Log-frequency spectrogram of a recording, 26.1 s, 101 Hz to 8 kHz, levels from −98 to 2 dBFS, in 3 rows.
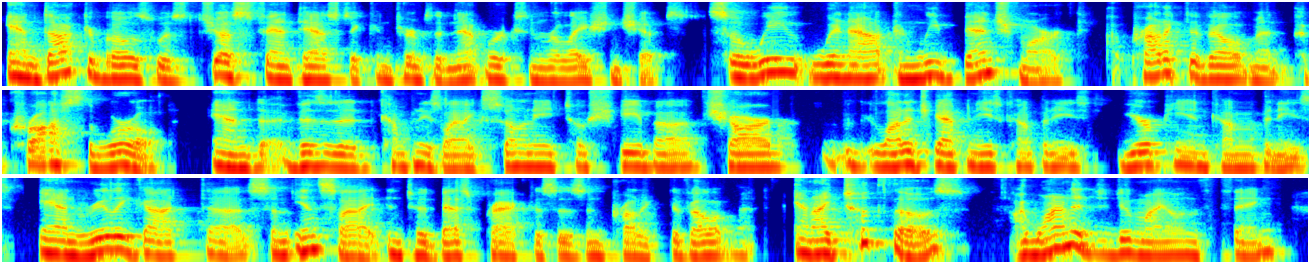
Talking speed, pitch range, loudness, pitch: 140 wpm, 140-160 Hz, -18 LUFS, 150 Hz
